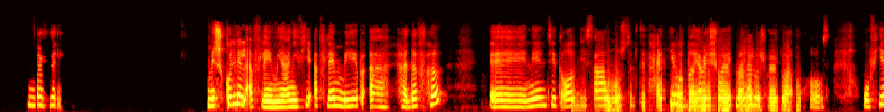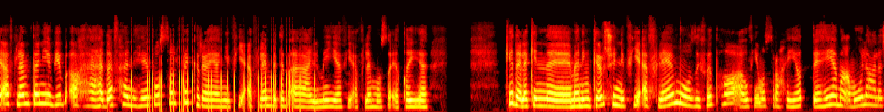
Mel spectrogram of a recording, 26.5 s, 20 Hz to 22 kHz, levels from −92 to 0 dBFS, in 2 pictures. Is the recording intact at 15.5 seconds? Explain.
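No. A train of clicks runs from 15.22 to 17.98 s: around 30 same-shaped pulses at about 11.3 per second, unevenly spaced and about 15 dB above the speech, likely from interference or a faulty connection. Unlike a single click, they tick over the sound, pauses included.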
